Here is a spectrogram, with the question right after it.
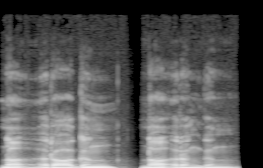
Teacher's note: ਨੰਨਾ ਮੁਕਤੇ ਦੀ ਆਵਾਜ਼ ਸਿਰਫ ਥੋੜ੍ਹੀ ਜਿਹੀ ਦੇਣੀ ਹੈ।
